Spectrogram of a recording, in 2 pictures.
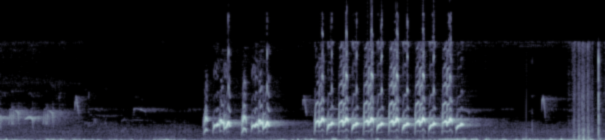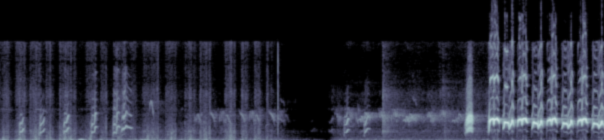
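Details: Sooty-headed bulbul, a lure bird in loud full song used to provoke and call wild bulbuls; bursts of rapid, repeated chattering notes in quick trills, with short gaps and a low rumbling background.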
